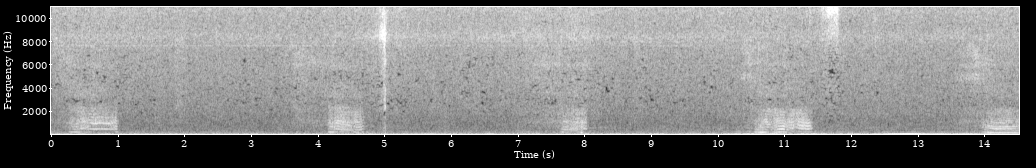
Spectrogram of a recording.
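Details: Pug Aya sleeping and snoring steadily: five wheezy, harmonic snorts spaced about three to four seconds apart, each under a second long, against a quiet background hum and a couple of small clicks.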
